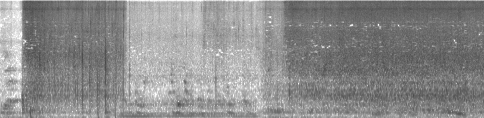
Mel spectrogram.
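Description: Sliced onion and garlic frying in hot oil in a steel kadai, with a spatula scraping. A loud sizzle starts suddenly just after the start, drops away for about two seconds, and then comes back as a steady, loud sizzle from about four seconds in.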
